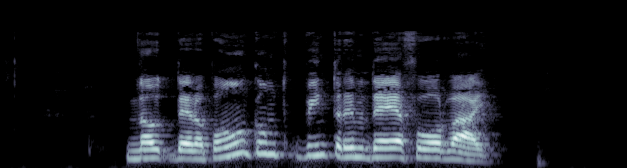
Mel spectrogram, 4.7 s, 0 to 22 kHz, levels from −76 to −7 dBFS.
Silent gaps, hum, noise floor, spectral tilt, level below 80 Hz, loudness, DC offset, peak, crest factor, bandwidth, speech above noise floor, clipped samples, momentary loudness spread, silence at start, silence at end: none; none; -82 dBFS; -5 dB/octave; -72 dBFS; -22 LUFS; under 0.1%; -4 dBFS; 20 dB; 11.5 kHz; 60 dB; under 0.1%; 10 LU; 0.95 s; 1.05 s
